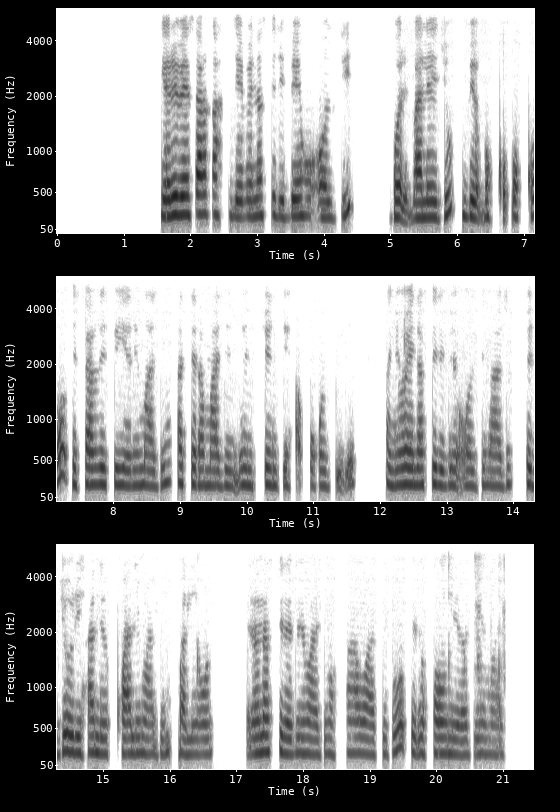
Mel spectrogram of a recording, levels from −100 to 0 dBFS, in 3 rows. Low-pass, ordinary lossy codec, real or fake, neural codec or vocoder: 5.4 kHz; Opus, 64 kbps; fake; vocoder, 44.1 kHz, 128 mel bands, Pupu-Vocoder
